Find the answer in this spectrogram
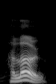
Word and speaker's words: hello: In a modern British RP accent, we would say hello. Hello. It's smooth and gliding.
